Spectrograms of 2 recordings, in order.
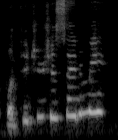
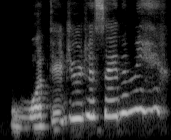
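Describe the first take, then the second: First: High, fast and softer disbelief; shocked squeak. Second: Stunned disbelief. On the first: Fan reacting to dad's news, high stunned squeak. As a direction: shriek it in a hushed, stunned rush. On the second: Fan repeating her question to dad, high and disbelieving. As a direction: stretch it out, still reeling. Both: Retold or imitated.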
